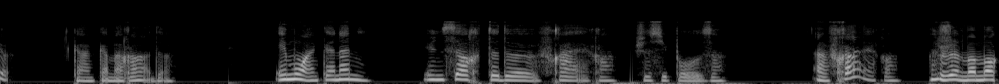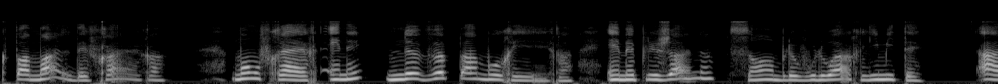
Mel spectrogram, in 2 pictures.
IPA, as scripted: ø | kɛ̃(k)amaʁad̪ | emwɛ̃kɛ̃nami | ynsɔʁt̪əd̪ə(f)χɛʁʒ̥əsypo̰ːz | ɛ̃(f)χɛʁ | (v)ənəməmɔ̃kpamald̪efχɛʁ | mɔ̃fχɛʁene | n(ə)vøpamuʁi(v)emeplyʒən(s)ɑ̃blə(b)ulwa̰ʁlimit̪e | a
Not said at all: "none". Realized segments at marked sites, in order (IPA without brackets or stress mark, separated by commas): k, f, f, ʒ, ə, ʁ, s, v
